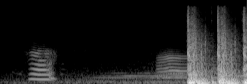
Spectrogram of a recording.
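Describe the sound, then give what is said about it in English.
Loud, heavy bangs on a revolving door, two or three close together, coming after a couple of short tonal cries or whines. A woman is banging on the door, which went on for almost half an hour. “He said she banged on the revolving door for almost half an hour, and he finally threatened to call the police to shut her up.”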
